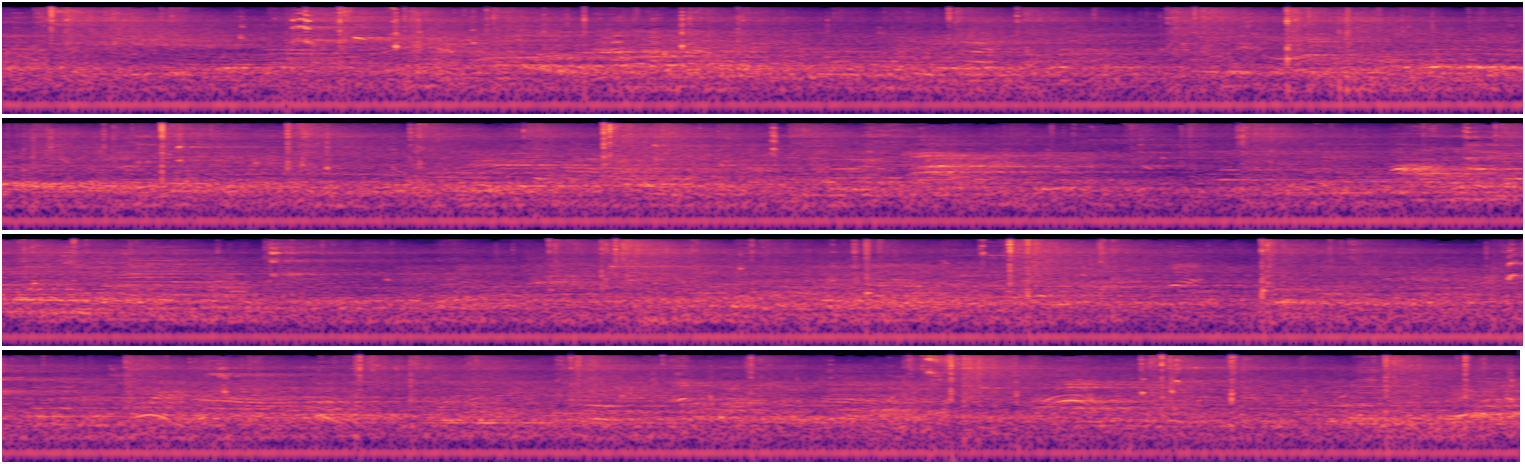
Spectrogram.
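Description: Badminton rackets striking a shuttlecock during rallies, sharp clicks at irregular intervals, over a chatter of voices and a steady low hum in a large hall.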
